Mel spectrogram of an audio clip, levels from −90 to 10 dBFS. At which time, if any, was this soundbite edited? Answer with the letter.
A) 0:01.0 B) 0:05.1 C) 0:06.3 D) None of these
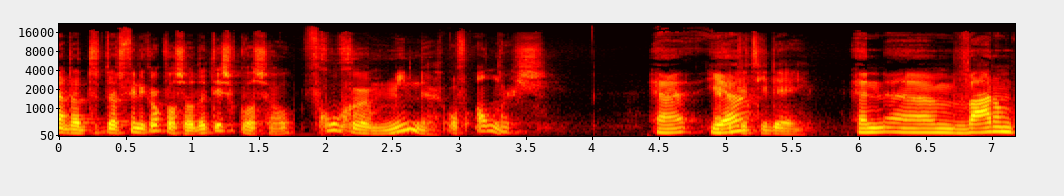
D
